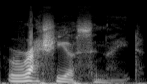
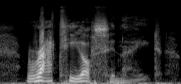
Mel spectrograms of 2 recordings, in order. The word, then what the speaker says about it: ratiocinate: here many people say rationate rationation personally i prefer the sh because ratio three to four ratio but both pronunciations are perfectly valid so uh rasheos inate to think to use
